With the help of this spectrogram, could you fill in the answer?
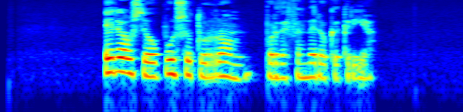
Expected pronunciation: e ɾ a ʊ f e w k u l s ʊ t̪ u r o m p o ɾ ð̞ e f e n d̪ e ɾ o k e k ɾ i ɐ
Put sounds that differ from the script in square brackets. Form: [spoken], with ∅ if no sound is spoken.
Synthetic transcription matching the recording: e ɾ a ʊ [s] e w [p] u l s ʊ t̪ u r o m p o ɾ ð̞ e f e n d̪ e ɾ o k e k ɾ i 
